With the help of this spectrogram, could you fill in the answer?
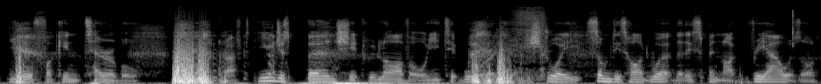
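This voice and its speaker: Lowish-voiced blunt man. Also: lively intonation, a little fast, mellow, rough recording. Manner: blunt, sweary. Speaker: podcast panellist. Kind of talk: casual banter.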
